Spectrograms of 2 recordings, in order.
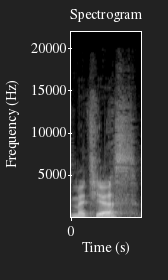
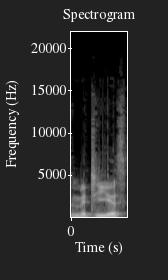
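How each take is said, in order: First: The name is said the French way. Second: The name is said the American way. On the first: "the French way is Mathias" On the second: "I Americanized it a little bit with Matthias"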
